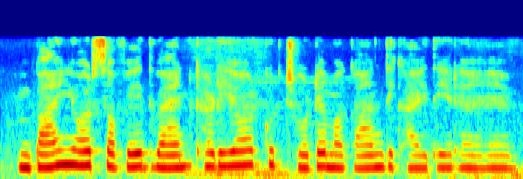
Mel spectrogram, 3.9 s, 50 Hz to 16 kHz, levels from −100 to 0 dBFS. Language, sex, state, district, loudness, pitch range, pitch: Hindi, female, Uttar Pradesh, Lucknow, -14 LUFS, 230-250 Hz, 235 Hz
